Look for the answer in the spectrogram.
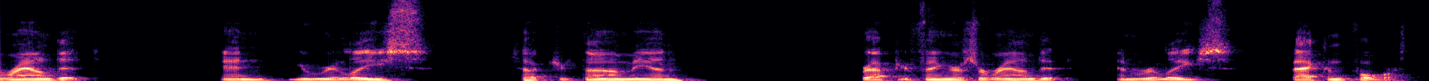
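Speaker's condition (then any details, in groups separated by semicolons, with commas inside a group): No condition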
